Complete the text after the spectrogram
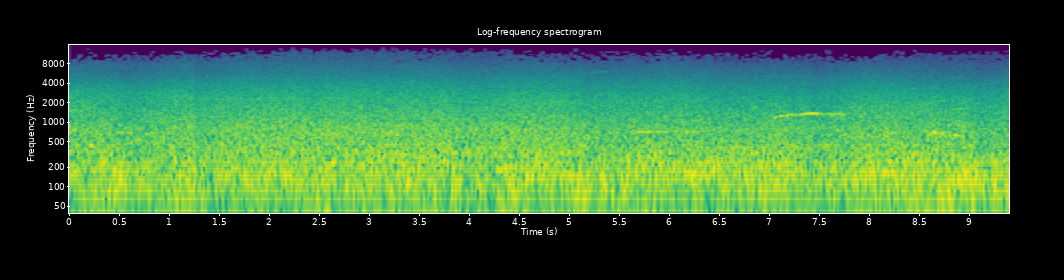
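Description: Wind blows hard and rumbles outdoors.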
